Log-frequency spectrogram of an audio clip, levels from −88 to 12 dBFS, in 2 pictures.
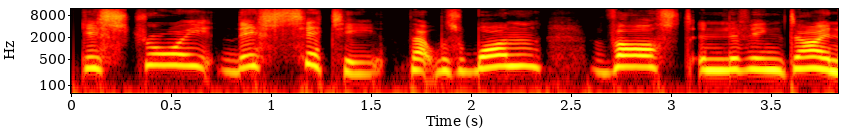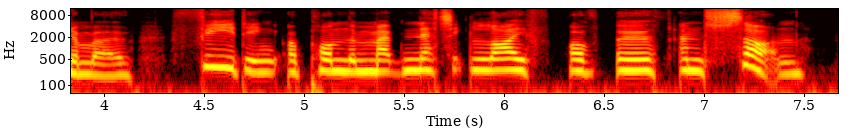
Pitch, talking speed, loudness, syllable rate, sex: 265 Hz, 150 wpm, -17 LUFS, 4.4 syllables/s, female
